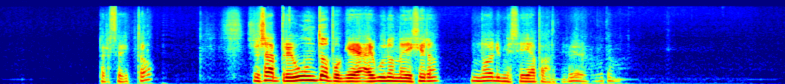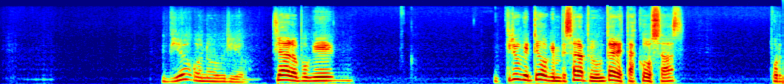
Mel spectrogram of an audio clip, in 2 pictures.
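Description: A young man speaks with animation, close to a microphone, pausing between phrases.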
